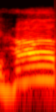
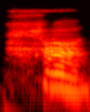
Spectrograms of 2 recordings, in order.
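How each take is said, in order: First: Ha from the chest like English h. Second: Ha constricted in the throat; throaty Ha. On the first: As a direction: breathe Ha from the chest. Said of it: "like the English H". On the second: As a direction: squeeze Ha from the throat. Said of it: "So we say". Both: Shown as a demonstration.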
